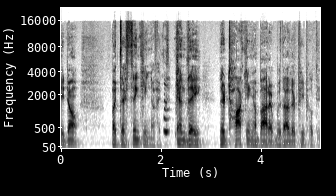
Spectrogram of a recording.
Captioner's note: continues to pretend crying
